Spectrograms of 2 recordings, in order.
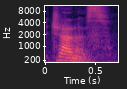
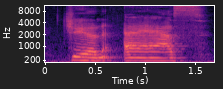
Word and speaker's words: Janice: if you want, because that's not how you pronounce my name. My name is Janice. In French, it's Janice. In Italiano, it's Janizza. With a Texan drawl, it's Janice, not Janice. He's getting the syllable Jan-ass.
